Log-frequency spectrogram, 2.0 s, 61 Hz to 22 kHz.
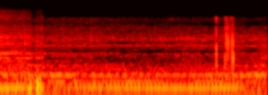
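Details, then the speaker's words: Hyundai Verna automatic, 1.6 petrol, after ECM replacement (previously hard jerk into reverse, stuck in 3rd gear): steady low idle holds with no thump or dip as selector moves Park to Reverse; smooth reverse engagement. "Liver parking mode में है और liver को मैंने reverse में किया तो देखो अभी कोई झटका नहीं आया।"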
